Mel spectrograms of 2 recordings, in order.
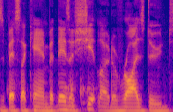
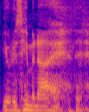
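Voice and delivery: bad American accent; 4 dB quieter than usual. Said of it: "It's just a bad accent".

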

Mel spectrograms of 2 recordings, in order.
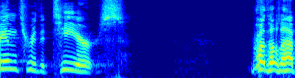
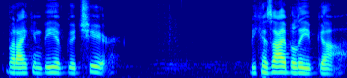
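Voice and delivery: quiet reassurance; 7 semitones lower, 12 dB quieter than usual. Real, not acted. Soft tender assurance after joke.

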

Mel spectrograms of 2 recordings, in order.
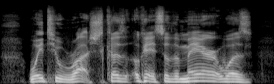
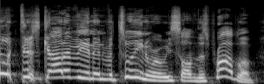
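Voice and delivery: laughing; 12 semitones higher than usual. Real, not acted. Laughing while ranting.

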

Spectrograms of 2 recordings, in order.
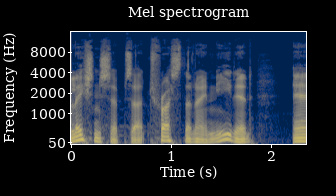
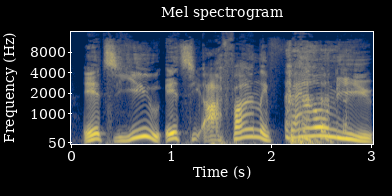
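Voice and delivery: excited caller in a much higher, louder Louisiana drawl; Louisiana accent; 12 semitones higher, 10 dB louder, slower than usual. Retold or imitated. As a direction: play the overjoyed Louisiana caller, slow and high. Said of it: "He had this Louisiana accent".

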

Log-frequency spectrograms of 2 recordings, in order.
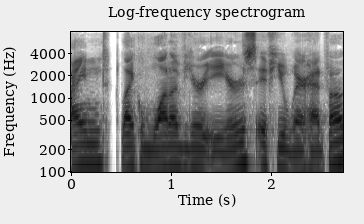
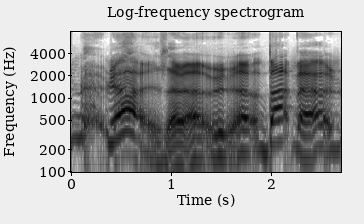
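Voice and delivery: high stammering mock Bane voice; a hammed-up stuttering villain, slow; dinosaur voice; 9 semitones higher, much slower than usual. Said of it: "And he's like".

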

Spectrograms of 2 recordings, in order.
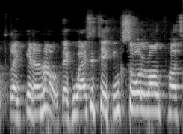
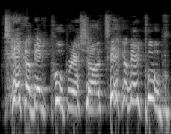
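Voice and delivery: quoting friend; 7 semitones higher than usual. Retold or imitated. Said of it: "you told me".

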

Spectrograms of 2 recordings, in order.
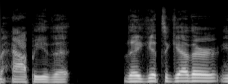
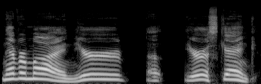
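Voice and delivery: mock Jack voice; 11 semitones higher than usual. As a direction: snap the insult in a high voice. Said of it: "And Jack goes".

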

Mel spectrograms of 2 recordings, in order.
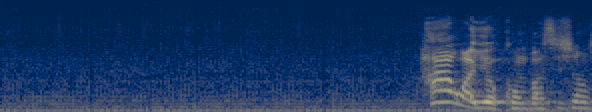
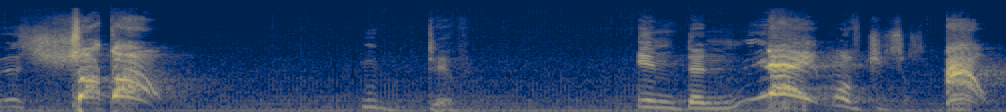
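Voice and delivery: acted exorcism shout; 6 semitones higher, 7 dB louder, slower than usual. Pastor casting out a demon by phone, shouted rebuke. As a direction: bellow the commands, stretching the middle slowly.

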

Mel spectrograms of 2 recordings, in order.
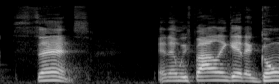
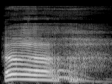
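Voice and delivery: anguished sigh; 4 semitones higher, 4 dB louder than usual. Real, not acted. Overwhelmed by the loss.

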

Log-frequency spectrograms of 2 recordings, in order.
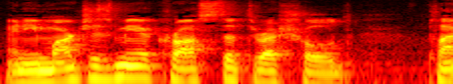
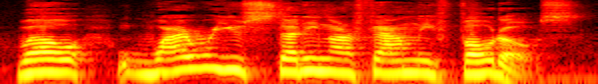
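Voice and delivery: growl; 10 semitones higher, 5 dB louder than usual. Acted. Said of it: "I ask with a growl".

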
